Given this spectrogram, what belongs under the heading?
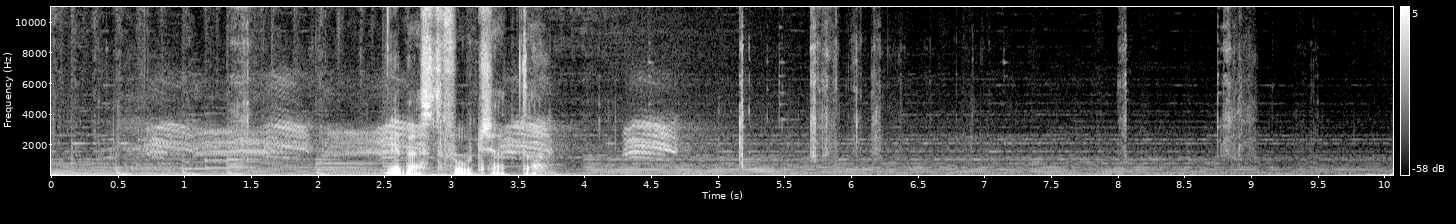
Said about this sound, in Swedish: när ett gäng fåglar tycks flyga ifrån någonting. Som de alltid gör i och för sig.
